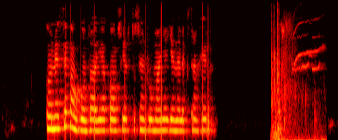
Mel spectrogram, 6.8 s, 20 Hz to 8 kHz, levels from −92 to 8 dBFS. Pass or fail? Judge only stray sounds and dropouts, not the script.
fail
